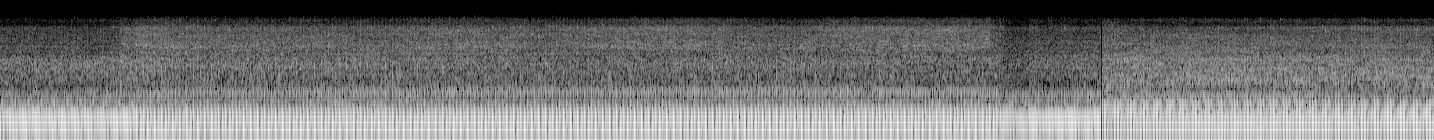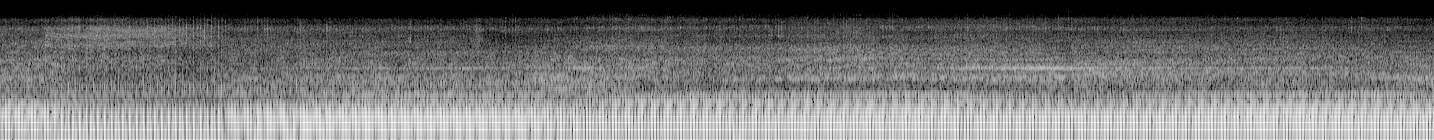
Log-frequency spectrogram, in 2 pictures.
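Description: Gas-engine pressure washer running steadily while a foam cannon sprays, with the hiss of the spray over the engine; the spray breaks off briefly about ten seconds in, then resumes. The pressure washer is loud.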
